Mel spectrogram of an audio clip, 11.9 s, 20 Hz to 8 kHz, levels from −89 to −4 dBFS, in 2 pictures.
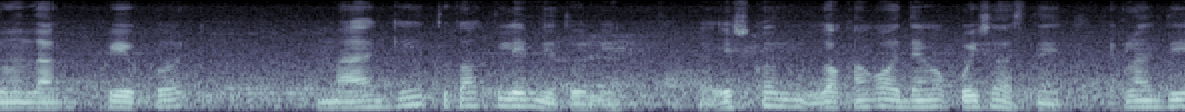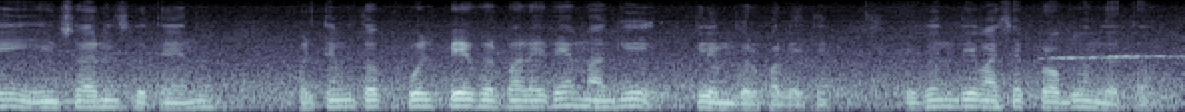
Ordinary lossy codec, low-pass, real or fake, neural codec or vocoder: none; none; real; none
